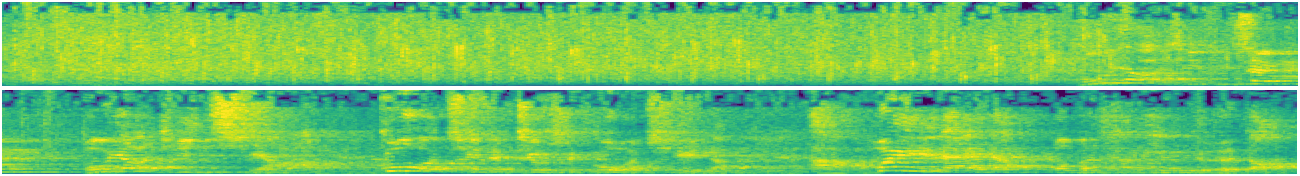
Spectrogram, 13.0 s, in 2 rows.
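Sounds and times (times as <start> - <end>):
audience applause: 0.0 - 6.1
speech: 5.4 - 12.9.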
